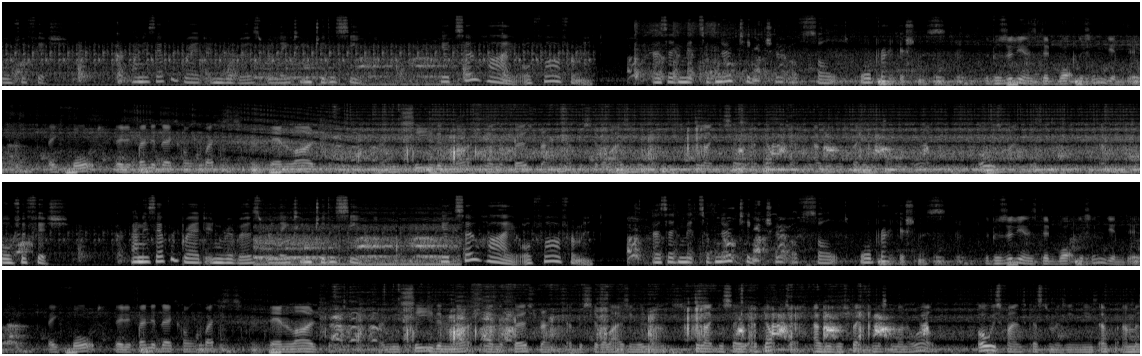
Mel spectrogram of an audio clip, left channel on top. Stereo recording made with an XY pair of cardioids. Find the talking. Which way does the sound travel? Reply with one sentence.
You can hear the talking go left and come back.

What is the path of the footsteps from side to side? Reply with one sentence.
In this clip you hear the footsteps go from the left side to the right.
